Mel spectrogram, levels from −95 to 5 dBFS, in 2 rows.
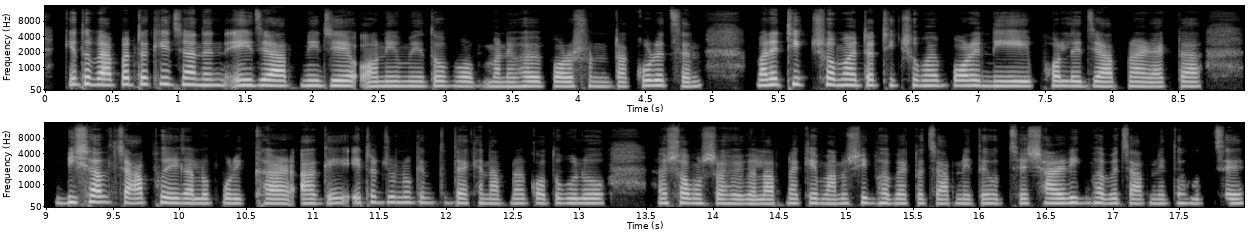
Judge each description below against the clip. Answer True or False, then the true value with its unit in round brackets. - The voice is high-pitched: True (205 Hz)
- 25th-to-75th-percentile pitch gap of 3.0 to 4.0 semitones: False (2.5 semitones)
